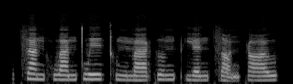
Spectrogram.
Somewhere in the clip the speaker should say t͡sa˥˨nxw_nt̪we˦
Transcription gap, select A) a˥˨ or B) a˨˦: B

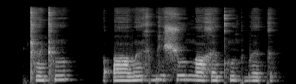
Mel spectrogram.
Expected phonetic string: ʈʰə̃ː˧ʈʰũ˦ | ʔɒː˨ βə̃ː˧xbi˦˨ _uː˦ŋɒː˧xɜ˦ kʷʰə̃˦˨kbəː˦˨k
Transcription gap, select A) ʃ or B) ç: A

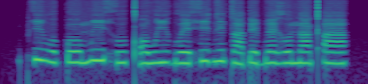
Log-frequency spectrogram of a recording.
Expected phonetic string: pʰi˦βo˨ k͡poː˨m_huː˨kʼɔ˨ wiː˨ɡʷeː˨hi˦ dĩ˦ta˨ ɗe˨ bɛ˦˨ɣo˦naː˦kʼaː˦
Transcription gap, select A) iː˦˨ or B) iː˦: B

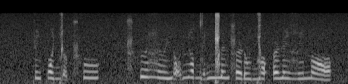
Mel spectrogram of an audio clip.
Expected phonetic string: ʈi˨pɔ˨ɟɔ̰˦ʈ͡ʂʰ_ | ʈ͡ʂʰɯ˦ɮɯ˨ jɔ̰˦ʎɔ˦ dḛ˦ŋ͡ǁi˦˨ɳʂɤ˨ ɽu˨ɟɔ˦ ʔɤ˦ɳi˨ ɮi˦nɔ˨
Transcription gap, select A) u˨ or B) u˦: B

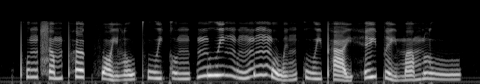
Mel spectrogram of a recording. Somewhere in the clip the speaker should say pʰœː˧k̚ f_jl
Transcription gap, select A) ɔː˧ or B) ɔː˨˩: B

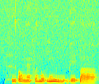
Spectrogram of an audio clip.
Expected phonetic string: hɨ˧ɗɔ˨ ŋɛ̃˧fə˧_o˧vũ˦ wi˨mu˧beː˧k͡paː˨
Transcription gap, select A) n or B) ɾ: A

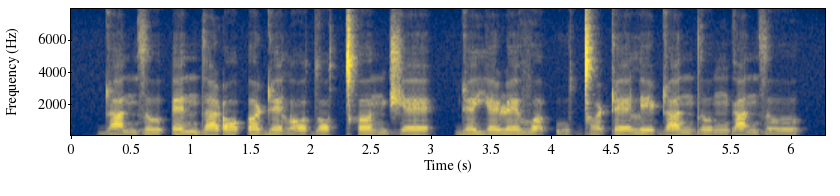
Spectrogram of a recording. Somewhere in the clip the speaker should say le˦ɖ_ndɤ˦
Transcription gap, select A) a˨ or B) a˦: B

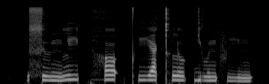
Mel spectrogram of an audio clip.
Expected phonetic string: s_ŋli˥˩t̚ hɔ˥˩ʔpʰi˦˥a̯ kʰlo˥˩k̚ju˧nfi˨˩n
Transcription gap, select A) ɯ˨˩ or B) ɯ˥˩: A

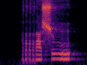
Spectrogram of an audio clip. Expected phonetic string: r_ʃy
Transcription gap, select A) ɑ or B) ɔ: A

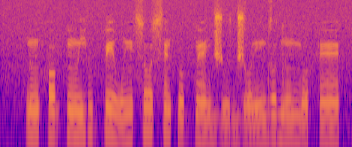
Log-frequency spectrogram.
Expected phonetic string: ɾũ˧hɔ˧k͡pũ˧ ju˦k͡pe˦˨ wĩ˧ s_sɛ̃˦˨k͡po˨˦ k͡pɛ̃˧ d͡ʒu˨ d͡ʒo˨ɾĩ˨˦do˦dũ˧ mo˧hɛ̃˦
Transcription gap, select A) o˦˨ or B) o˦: B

